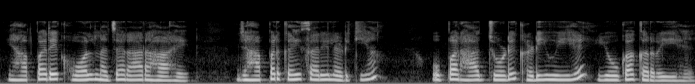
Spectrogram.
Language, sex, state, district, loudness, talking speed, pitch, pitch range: Hindi, female, Rajasthan, Jaipur, -17 LUFS, 200 wpm, 210 Hz, 205-230 Hz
